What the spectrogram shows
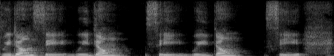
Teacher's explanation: it's called a held te where we um our tongue goes in the position of the T but we don't aspirate the T · this T in American English kind of disappears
